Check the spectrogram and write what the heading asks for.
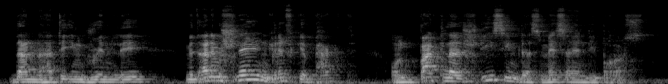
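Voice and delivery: usual speaking voice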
